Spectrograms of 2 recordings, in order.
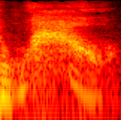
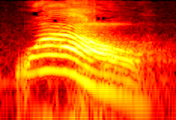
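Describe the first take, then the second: First: Very soft, hushed wow; awed wow. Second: Loud, high, drawn-out wow; enthusiastic wow. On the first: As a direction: breathe out a small acted wonder. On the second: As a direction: let the admiration burst out, hammed-up. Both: Acted. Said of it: "wow quite with the same enthusiasm".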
